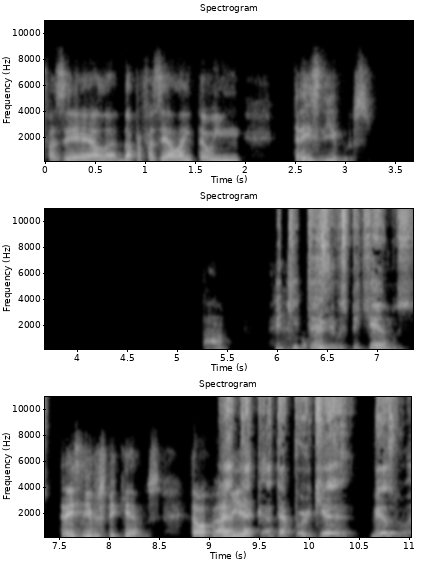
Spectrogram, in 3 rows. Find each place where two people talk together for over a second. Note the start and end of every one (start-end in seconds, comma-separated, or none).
none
